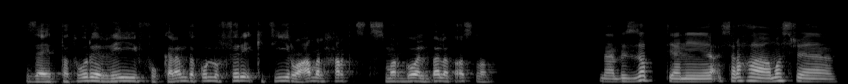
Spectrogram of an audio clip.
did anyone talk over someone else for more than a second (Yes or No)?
No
